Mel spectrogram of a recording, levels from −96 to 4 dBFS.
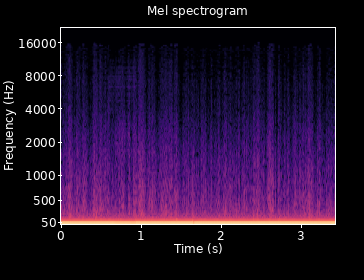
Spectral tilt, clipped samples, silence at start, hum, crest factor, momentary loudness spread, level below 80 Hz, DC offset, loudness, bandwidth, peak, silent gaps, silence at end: -8.5 dB/octave; under 0.1%; 0 s; none; 20 dB; 5 LU; -40 dBFS; 50%; -41 LUFS; 9.8 kHz; -4 dBFS; none; 0 s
